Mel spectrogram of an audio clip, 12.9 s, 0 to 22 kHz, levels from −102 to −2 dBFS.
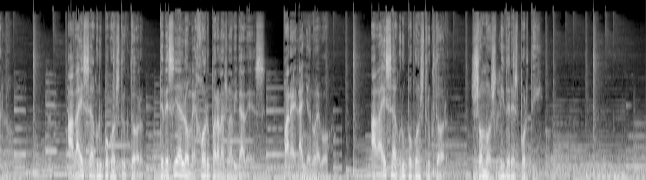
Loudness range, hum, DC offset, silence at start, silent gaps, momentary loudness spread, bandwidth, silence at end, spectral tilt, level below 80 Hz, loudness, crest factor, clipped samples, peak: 4 LU; none; under 0.1%; 0 s; none; 13 LU; 17.5 kHz; 0 s; -5 dB/octave; -30 dBFS; -18 LUFS; 18 dB; under 0.1%; 0 dBFS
